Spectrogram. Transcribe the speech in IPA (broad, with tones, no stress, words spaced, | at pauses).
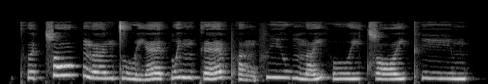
pʰɵ˨t̚sɔː˥k̚ ŋœː˨nt̪uː˨˩jɛː˨t̚ wɪ˧ŋkɛː˨˥pʰɐ˨˩ŋfiː˧w n̪ɐ˨˥jhuː˨j t͡sɔː˨˧jpʰiː˧m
